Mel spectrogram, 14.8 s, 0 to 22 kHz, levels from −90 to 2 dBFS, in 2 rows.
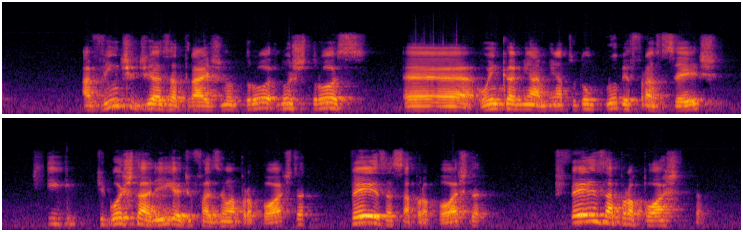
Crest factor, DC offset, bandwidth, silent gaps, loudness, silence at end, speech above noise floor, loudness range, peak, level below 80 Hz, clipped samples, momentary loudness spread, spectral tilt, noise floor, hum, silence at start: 20 dB; under 0.1%; 8 kHz; none; -21 LUFS; 0.4 s; 37 dB; 4 LU; -2 dBFS; -66 dBFS; under 0.1%; 15 LU; -5 dB/octave; -58 dBFS; none; 0.8 s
